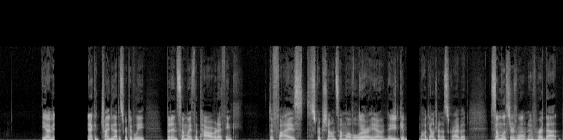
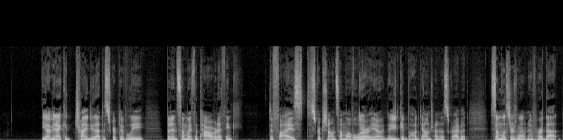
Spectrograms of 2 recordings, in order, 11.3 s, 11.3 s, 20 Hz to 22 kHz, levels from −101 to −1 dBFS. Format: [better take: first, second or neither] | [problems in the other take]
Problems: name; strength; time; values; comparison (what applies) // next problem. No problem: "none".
second | audio freezing; at 1 s for 0.5 s and at 8 s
